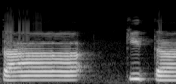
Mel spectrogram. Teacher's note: اب دیکھیے یہاں پہ ہم تا کو کھینچ رہے ہیں کیونکہ زبر کے ساتھ الف لگ کر آیا ہے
